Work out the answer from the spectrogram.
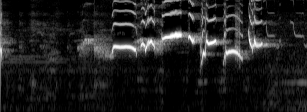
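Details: Oriental magpie-robin, called Kacer, in loud song with an open beak: a smooth rising whistle leading into a run of bright slurred notes that dip and climb, ending abruptly.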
